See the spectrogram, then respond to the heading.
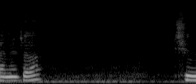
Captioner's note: speaking French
